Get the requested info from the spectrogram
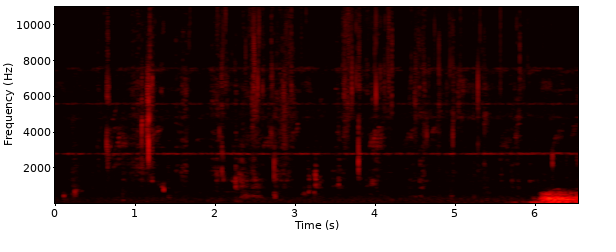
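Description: Faint wet clicks and smacks of close-miked chewing and of fingers squeezing soft food against a steel plate, scattered and irregular, with a thin steady high whine beneath.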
